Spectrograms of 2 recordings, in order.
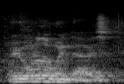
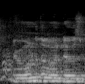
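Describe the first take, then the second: First: It is read in an Australian accent. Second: It is read in the speaker's normal accent.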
